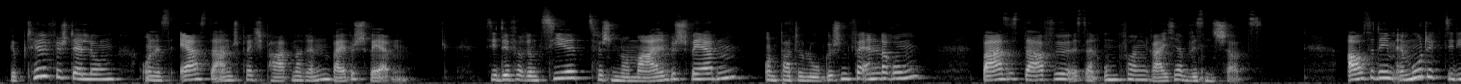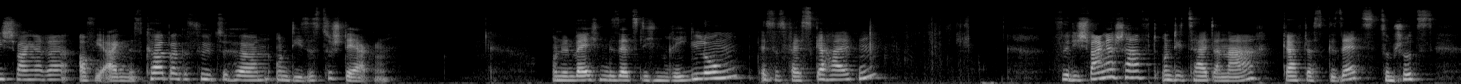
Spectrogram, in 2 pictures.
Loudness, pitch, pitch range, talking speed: -26 LUFS, 225 Hz, 195-275 Hz, 115 wpm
